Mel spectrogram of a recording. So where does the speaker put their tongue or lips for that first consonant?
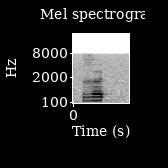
velum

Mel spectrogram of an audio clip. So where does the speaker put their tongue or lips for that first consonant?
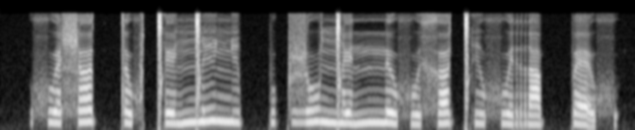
velum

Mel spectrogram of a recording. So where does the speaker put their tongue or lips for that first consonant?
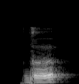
velum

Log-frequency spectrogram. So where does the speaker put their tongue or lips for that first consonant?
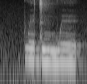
lips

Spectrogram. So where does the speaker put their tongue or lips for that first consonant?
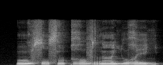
lips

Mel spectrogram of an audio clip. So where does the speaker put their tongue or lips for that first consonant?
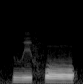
lips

